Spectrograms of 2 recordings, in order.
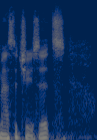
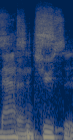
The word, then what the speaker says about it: Massachusetts: So they're based in Lenox, Massachusetts. And they pronounce that again? – Yeah. – I want to learn. – Why do they make difficult states? – Massachusetts.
